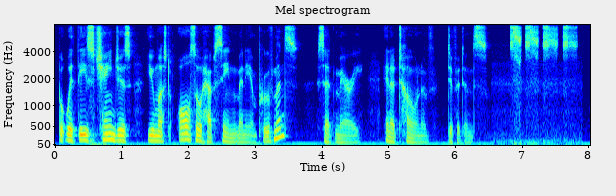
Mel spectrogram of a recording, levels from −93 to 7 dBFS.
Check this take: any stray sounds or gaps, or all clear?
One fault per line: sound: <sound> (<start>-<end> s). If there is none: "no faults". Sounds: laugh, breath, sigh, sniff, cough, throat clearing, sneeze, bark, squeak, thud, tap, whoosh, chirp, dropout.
sound: laugh (6.8-7.8 s)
